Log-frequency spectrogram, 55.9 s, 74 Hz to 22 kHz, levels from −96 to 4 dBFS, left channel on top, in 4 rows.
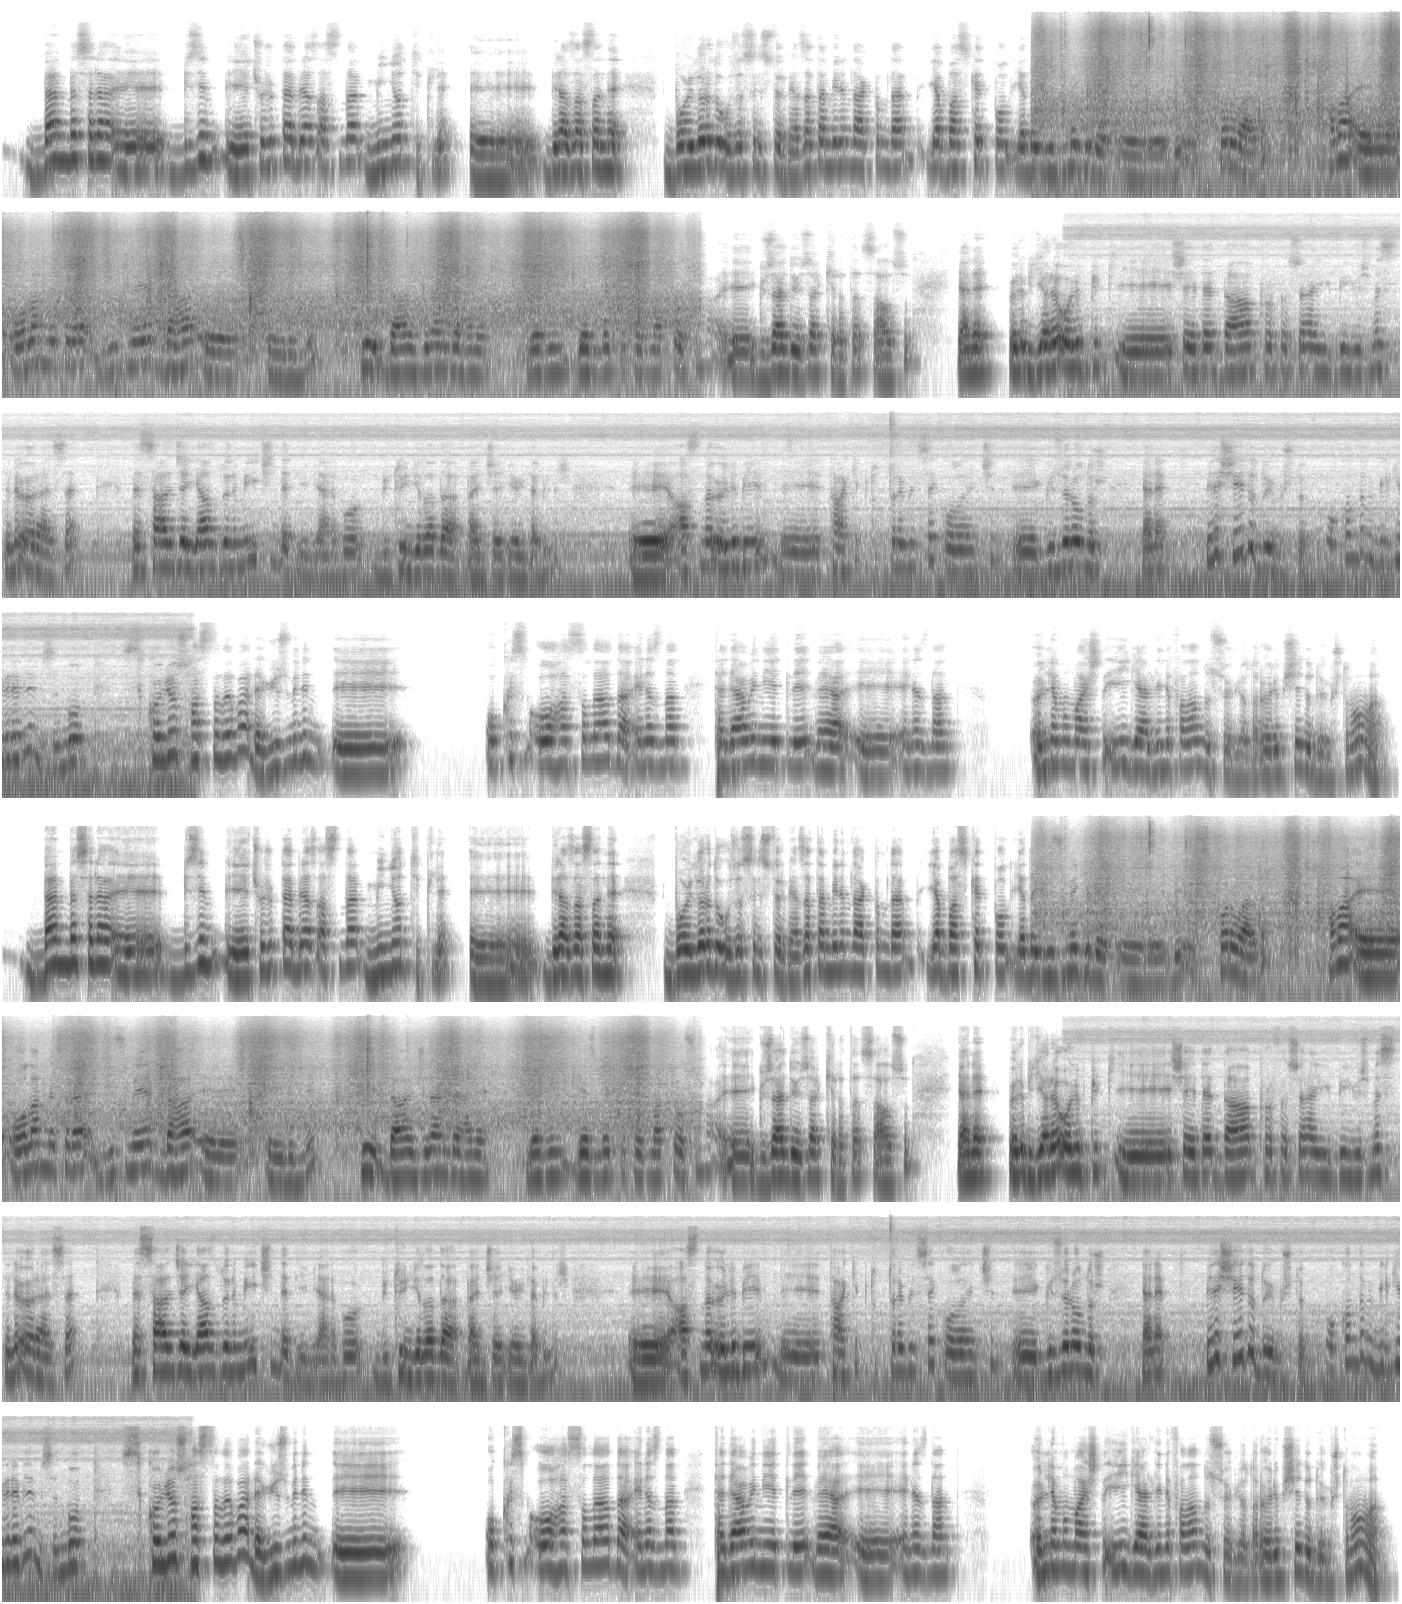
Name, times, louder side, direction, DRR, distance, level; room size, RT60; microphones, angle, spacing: voice 1, 0.2-6.3 6.6-12.7 13.3-17.2 17.5-18.9 19.2-23.1 23.5-28.7 29.3-33.6 34.2-36.6 36.8-39.0 39.4-39.7 40.0-46.0 46.8-48.7 49.1-51.5 52.2-55.7, right 3 dB, 70° right, 0.5 m, -31 dB
sound 1, 10.3-21.0, left 2 dB, 15° left, 0.5 m, -36 dB
sound 2, 24.6-43.8, right 1 dB, 20° right, 0.8 m, -44 dB
5.5 x 3.9 x 2.4 m
head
